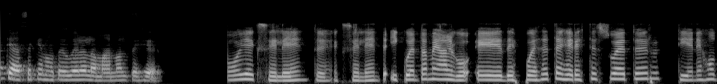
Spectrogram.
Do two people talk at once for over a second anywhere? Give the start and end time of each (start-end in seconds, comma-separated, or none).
none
